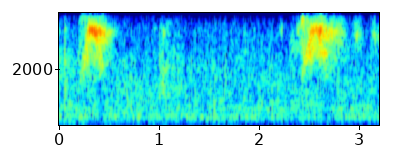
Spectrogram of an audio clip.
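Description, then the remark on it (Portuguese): Two loud, harsh screeches from a scaly-headed parrot (baitaca) ring out about two seconds apart, with a fainter squawk between them, over a steady background hiss and no talking. “Tem uns passarinhos aí, né? É, o baitaca que tá cantando forte.”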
